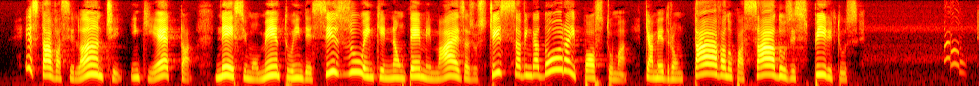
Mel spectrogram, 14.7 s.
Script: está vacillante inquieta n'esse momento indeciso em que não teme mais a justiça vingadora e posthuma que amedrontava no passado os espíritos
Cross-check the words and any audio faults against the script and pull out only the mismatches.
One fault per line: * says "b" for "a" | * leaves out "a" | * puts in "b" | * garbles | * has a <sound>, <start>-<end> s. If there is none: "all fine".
* has a chirp, 14.2-14.5 s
